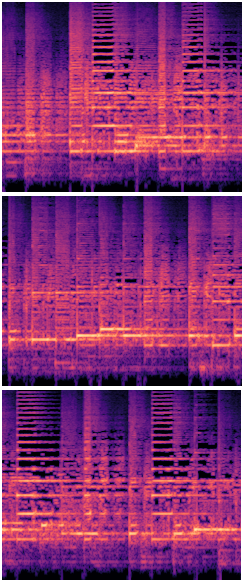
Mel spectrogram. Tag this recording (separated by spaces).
DuB HiM Jungle onedrop rasta reggae roots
